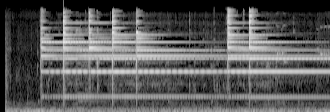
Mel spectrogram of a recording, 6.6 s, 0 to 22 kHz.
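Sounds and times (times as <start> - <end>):
medium bronze bell: 0.8 - 6.6.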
